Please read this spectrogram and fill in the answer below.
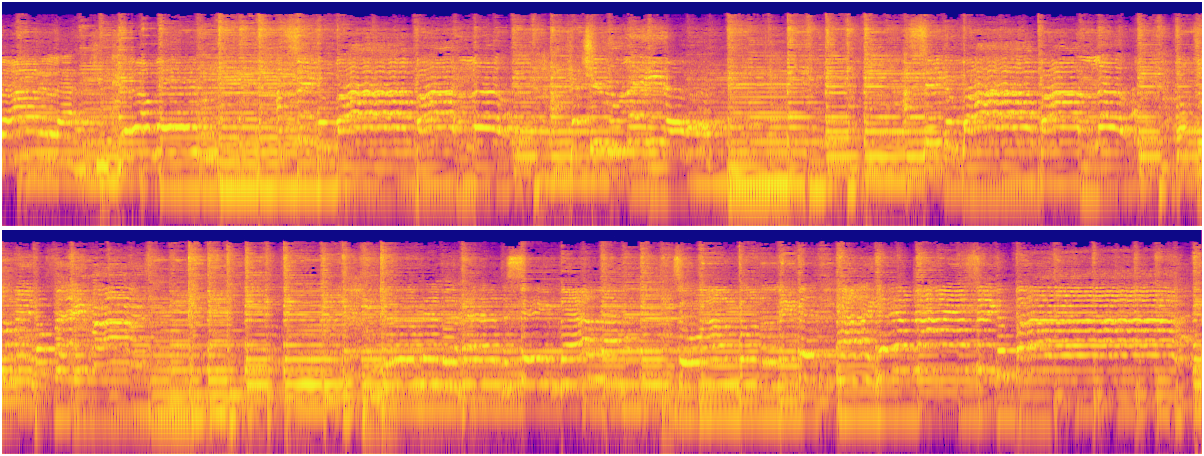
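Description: A woman singing a song live into a microphone, accompanied by an acoustic guitar.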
